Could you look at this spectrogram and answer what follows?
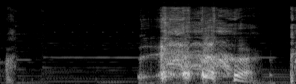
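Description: A short, close cough burst with a throaty rasp, following a quiet pause and a small throat sound.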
